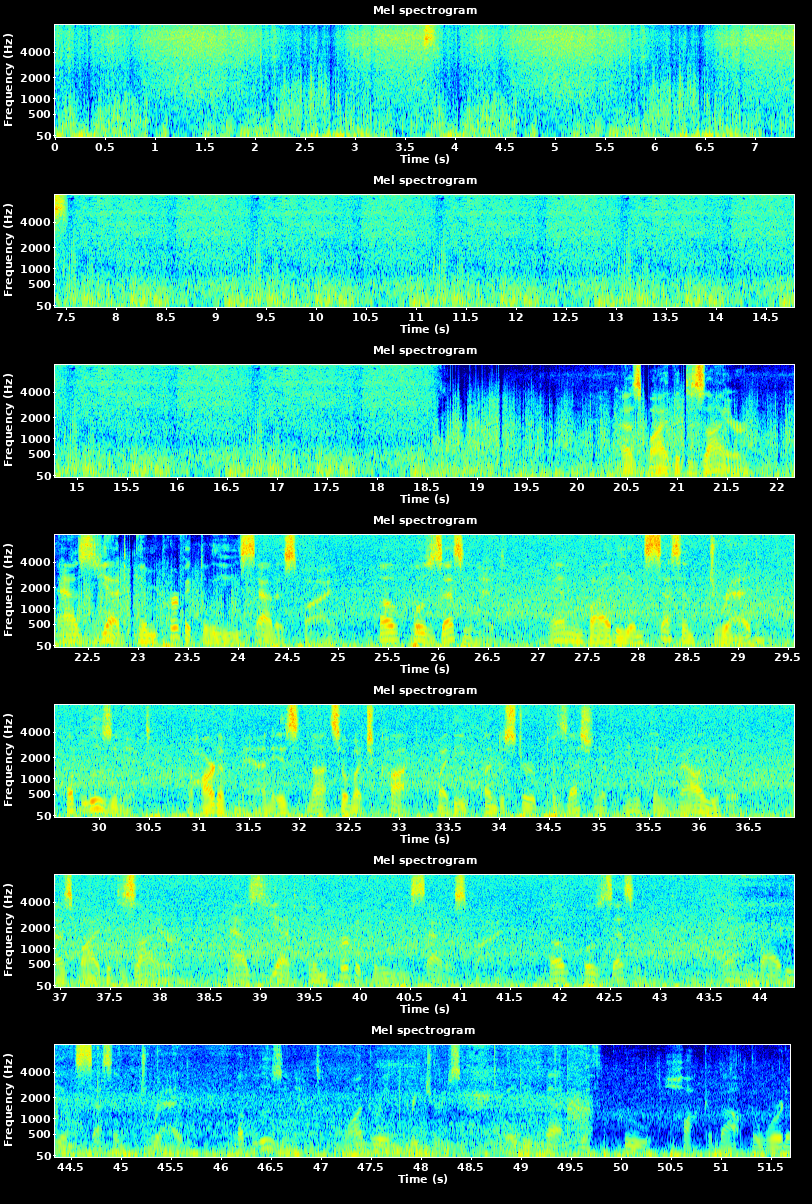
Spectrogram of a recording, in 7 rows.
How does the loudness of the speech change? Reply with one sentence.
The loudness of the speech goes down.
